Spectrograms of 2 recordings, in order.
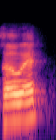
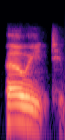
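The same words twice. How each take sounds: First: It is said with an American accent. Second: It is said with a British accent.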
